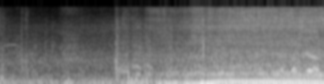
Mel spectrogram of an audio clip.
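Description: An SUV's engine starting about two seconds in, then running at a steady idle.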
